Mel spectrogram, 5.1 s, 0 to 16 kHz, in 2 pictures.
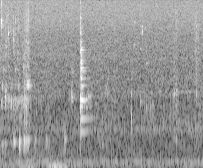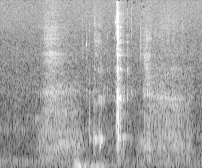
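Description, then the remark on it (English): Johnnie Walker Black Label whisky, 35 ml, pours into a glass already loaded with cubed ice for a highball: a soft splashing trickle with a few sharp clinks of ice cubes scattered before and during the pour, quiet. “We're going to put 35ml. Into the glass, which is already loaded with cubed ice.”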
